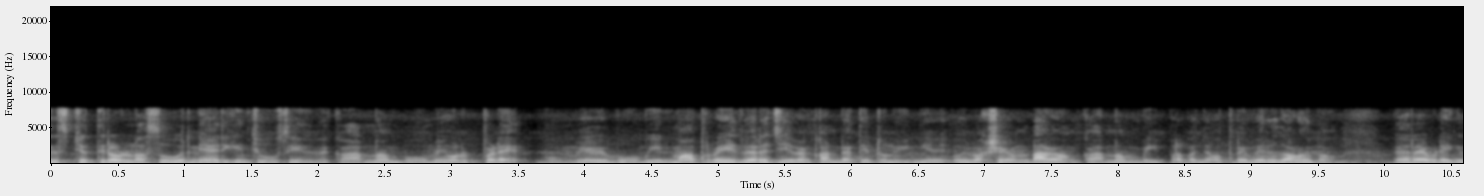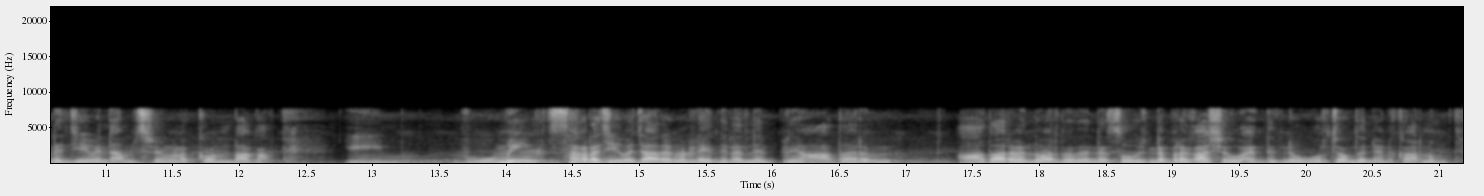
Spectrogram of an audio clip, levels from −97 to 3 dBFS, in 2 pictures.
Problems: background sounds at intervals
